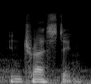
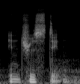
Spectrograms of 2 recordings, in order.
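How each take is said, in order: First: "Interesting" with a clear EH in the middle; EH-vowel pronunciation. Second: "Interesting" with a reduced UH in the middle; schwa pronunciation. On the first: Comparing two ways, "Interesting" with EH, IN-tress-ting. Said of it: "it sounds more like an E". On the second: Comparing two ways, "Interesting" with schwa, IN-truh-sting. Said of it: "like, with a interesting". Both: Shown as a demonstration.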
